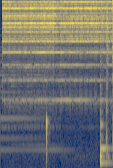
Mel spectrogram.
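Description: Electronic jingle sound effect: a held, bright chord of many steady high tones, with one short lower note about a second in.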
